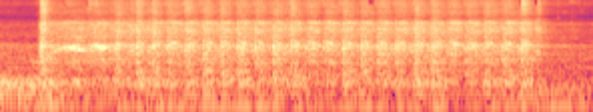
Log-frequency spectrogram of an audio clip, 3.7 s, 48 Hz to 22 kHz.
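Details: 2008 Chevrolet Silverado, suspected bad fuel pump: no prime at key on, gauge at zero; steady starter churning about three beats a second for several seconds until pressure builds and it fires, pressure bleeding to zero at key off.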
